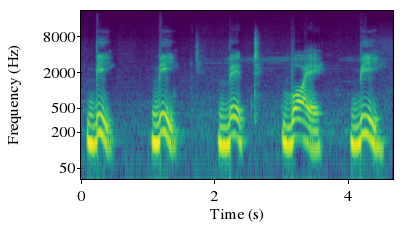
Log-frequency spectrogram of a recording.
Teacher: দুইটা লিপ এক করে শুধু একটা সাউন্ড বের হবে, বাতাস বের হবে না।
